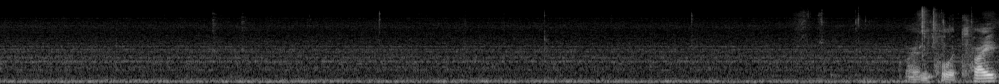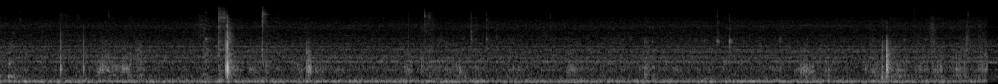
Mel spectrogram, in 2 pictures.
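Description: A thin metal cable rattles and clicks against a bicycle frame.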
